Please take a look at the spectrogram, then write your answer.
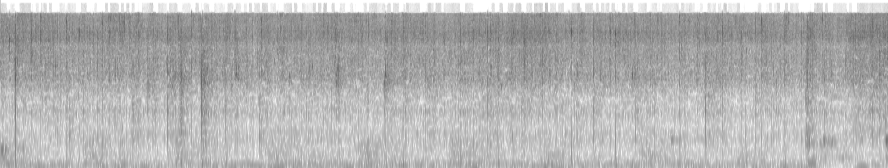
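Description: Chopped green chillies and onions fry in hot oil for semiya palav, giving a steady, close, dense sizzle that carries on throughout with small crackles and pops and no talking.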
